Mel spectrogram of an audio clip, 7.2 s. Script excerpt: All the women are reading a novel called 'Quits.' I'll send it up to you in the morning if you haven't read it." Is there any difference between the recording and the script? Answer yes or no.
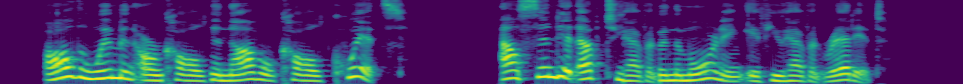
yes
